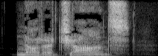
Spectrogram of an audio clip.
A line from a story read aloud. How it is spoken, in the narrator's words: snarled Glass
